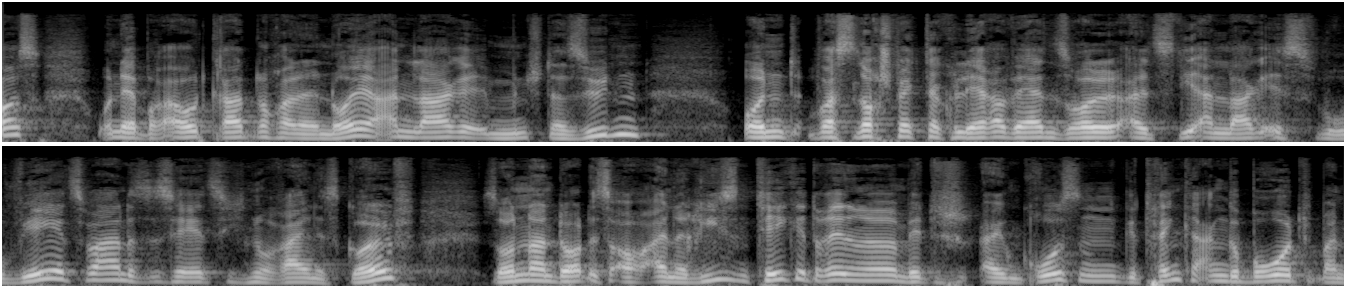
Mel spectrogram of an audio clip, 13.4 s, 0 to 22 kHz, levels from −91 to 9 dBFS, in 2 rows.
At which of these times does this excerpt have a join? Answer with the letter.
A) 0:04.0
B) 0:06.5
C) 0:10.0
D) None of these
A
